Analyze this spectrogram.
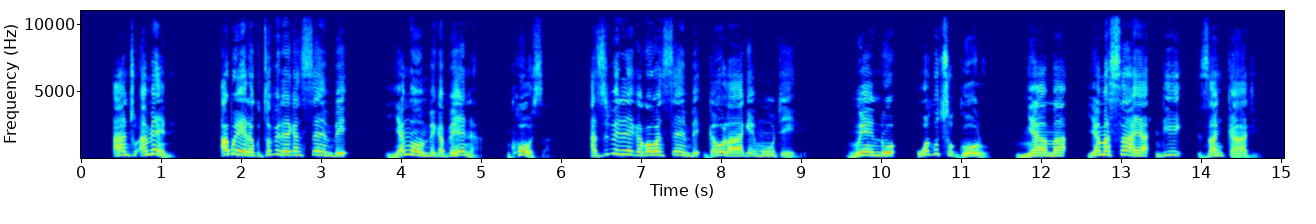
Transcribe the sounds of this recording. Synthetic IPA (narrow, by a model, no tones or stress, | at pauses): antʰuʔamɛnɛ | aɓwɛɾak̬ud͡zɔpɛɾɛkansɛmbɛ | jaŋɔmbɛkap̬ɛna̰ | ŋkʰɔsa̰ | ad͡zipɛɾɛkakwawansɛmbɛɡawɔlak̬ɛmuɔtɛ̰ːɾɛ | mwɛndɔ | wakut͡sʰɔɡɔlɔ̰ | ɲama | jamasajandi | zaŋ̩kaːti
